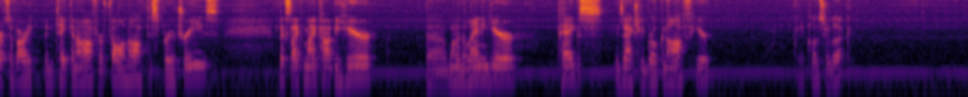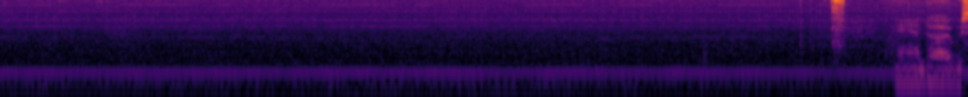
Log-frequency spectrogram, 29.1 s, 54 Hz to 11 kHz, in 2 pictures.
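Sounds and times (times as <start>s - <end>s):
low room hum: 0.0s - 29.0s.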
